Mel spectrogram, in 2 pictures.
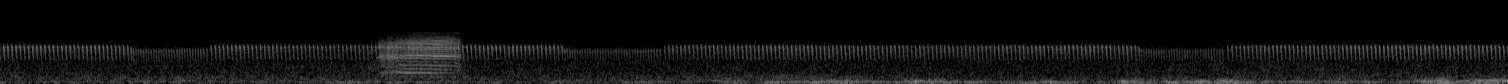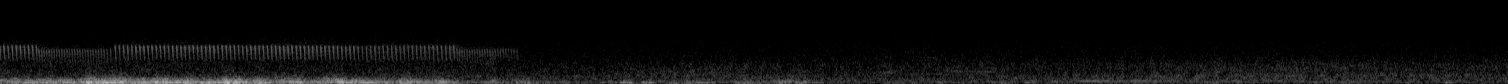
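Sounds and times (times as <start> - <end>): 
nightjar churring on a summer night in the Brecon Beacons: 0.0 - 20.3.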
